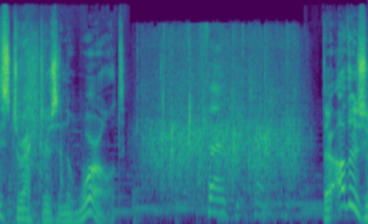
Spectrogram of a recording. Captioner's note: people clapping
